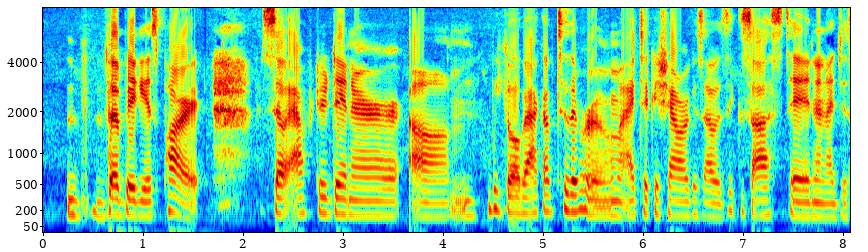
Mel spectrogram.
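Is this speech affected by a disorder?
No.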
